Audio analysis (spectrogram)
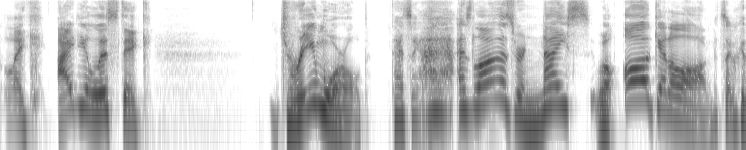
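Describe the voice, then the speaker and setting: A young man comments on politics from his own livestream, his voice high and lively, leaping up and down in pitch. He argues emphatically, peppering his points with rhetorical questions. The sound is close and dry, with no room around it. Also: no echo. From Korean heritage. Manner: animated and emphatic, asks rhetorical questions, mocks opposing views in quoted voices.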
